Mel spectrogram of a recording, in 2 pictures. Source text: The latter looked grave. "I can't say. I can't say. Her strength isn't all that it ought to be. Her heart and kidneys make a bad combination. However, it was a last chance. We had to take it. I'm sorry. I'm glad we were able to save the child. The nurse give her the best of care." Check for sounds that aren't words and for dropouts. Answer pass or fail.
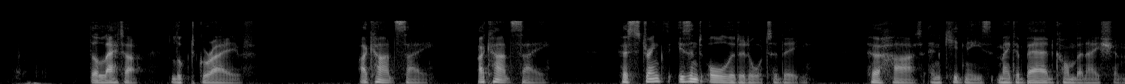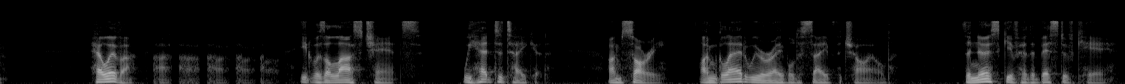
fail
